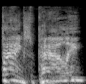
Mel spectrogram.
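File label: thanks, robot; mvm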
